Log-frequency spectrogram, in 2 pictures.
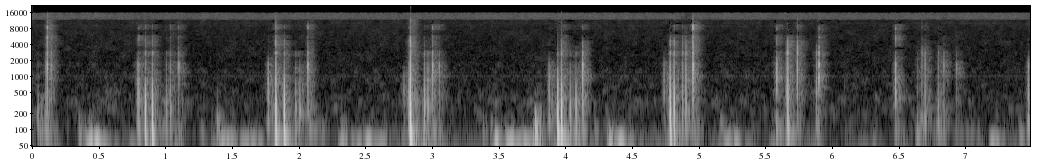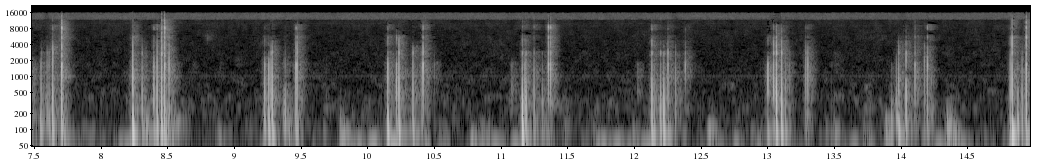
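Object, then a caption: Round wooden tree slice coaster. Long nails scratch the cut face of a round, solid wood tree-slice coaster with visible growth rings, held up close in both hands. Short, dry scratching strokes come in quick irregular bursts, each with a heavy low thump from the close handling and a brief bright scrape that dies away almost instantly.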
